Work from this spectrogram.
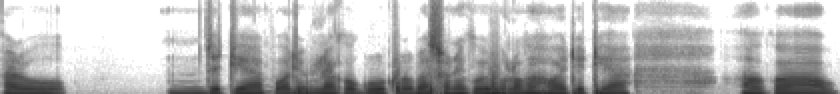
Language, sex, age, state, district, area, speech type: Assamese, female, 45-60, Assam, Dibrugarh, rural, spontaneous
